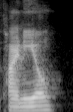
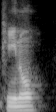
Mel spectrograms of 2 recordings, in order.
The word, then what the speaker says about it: pineal: there there's and it's it's pronounced pineal not penal um sorry well you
